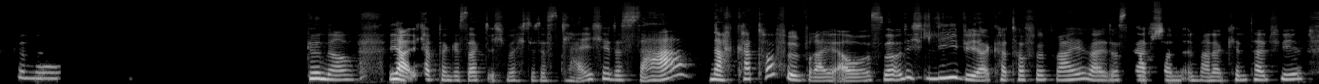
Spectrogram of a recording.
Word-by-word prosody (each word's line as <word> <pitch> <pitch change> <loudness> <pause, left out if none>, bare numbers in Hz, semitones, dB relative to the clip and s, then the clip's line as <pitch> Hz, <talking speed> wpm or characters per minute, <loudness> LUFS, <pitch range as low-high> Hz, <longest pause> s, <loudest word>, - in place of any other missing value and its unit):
Genau. 280 -3 -5 2.5
Genau. 220 -5 +4 0.3
Ja, 250 0 +10
ich - - -7
habe 220 0 0
dann 205 -3 -5
gesagt, 190 0 -4
ich - - -10
möchte 185 -1 -10
das 175 -1 -10
Gleiche, 230 - -4
das 210 0 -6
sah 200 - +5 0.4
nach 220 -3 +3
Kartoffelbrei 220 - 0
aus, 175 +4 -2
ne? 225 0 +3
Und 260 +7 0
ich 315 0 -3
liebe 285 -1 +3
ja 185 -3 +3
Kartoffelbrei, 215 +3 -2
weil 195 -1 -1
das 205 0 -7
gab's 195 -1 -2
schon 190 -1 -4
in 190 - -8
meiner 180 -1 -4
Kindheit 210 +2 -4
viel. 240 +4 -2
210 Hz, 135 wpm, -24 LUFS, 190-245 Hz, 2.5 s, Ja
